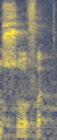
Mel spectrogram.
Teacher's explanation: sílaba tônica é a última sofá é a mais forte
